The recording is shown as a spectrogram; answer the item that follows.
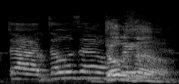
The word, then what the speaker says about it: Dolezal: How do you pronounce her name? Dolezal.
